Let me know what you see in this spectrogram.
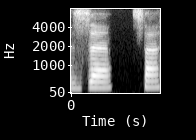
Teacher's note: za ini nanti kalau terlalu banyak nafasnya jadi sin dia.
